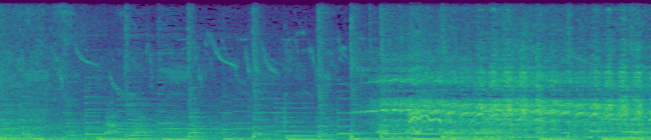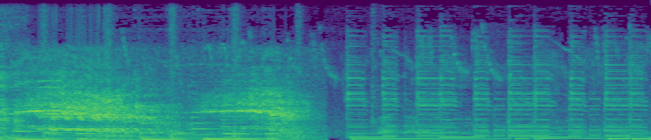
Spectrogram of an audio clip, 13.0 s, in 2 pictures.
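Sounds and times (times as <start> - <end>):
background music with bass beat: 0.0 - 9.5
horse whinnying: 3.6 - 9.8.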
